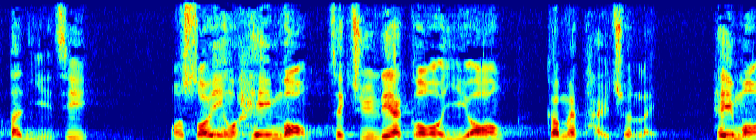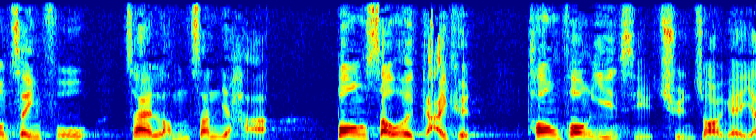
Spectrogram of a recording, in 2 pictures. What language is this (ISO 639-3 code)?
yue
